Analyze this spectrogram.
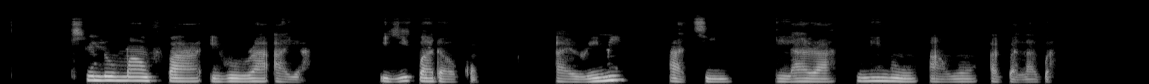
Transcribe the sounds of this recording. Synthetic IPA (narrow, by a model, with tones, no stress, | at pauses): kʰi˦lo˦mãː˦˨n̩˦fa˧i˨ɾo˧ɾa˦ʔa˦˨ja˨ | i˨ji˨˦k͡pa˧da˨ɔ˨kɔ̃˨ | a˨i˨ɾĩ˨˦mĩ˦ | a˦˨tʰi˧ | i˨la˨˦ɾa˧ | nĩ˦nũ˦a˨w̃ɔ̃˧a˨ɡ͡ba˨la˨˧˦ɡ͡ba˨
